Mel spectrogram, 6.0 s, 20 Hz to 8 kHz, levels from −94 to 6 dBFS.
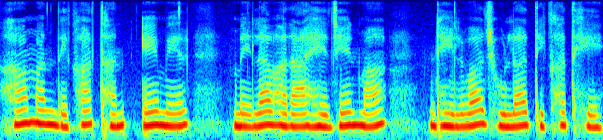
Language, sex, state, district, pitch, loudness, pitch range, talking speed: Chhattisgarhi, female, Chhattisgarh, Sukma, 235 Hz, -10 LUFS, 225-245 Hz, 130 wpm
